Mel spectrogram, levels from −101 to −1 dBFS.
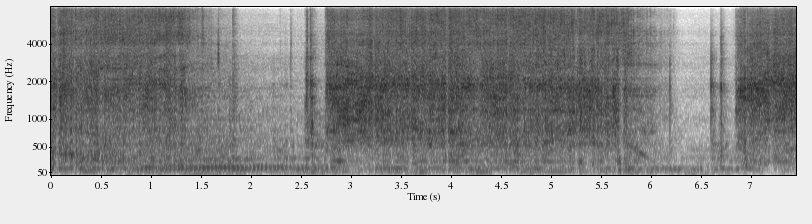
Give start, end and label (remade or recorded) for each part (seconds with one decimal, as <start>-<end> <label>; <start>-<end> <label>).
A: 0.0-7.5 remade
